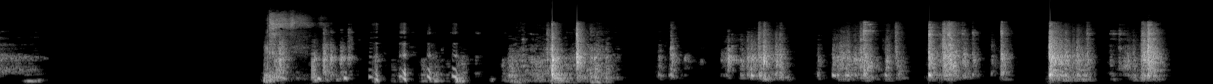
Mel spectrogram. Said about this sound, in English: Checking the same drawer more than once, thinking there might be something in there that wasn't there the first time. No, I have many drawers. This one.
